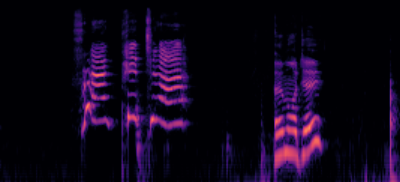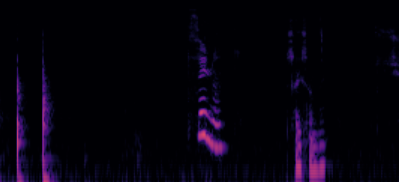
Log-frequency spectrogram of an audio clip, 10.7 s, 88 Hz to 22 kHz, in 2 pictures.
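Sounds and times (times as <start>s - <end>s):
speech: 1.6s - 2.3s, 3.7s - 4.4s, 8.0s - 8.4s, 9.2s - 9.8s
sharp knocks on a door: 5.2s - 6.2s.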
